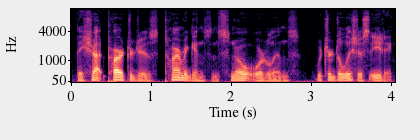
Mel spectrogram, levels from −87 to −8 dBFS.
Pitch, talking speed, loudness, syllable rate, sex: 85 Hz, 165 wpm, -21 LUFS, 5.9 syllables/s, male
